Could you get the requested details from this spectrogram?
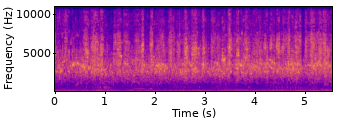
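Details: Budgerigar contact calls, described as repetitive, insistent chirps used to find company; busy high twittering with quick scratchy notes and occasional brighter whistled chirps.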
